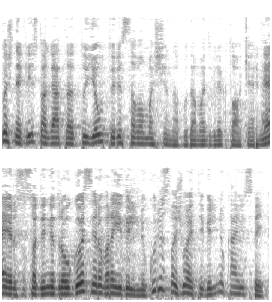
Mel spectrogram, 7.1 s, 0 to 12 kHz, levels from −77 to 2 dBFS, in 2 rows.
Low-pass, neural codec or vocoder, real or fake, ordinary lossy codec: 10.8 kHz; none; real; MP3, 32 kbps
